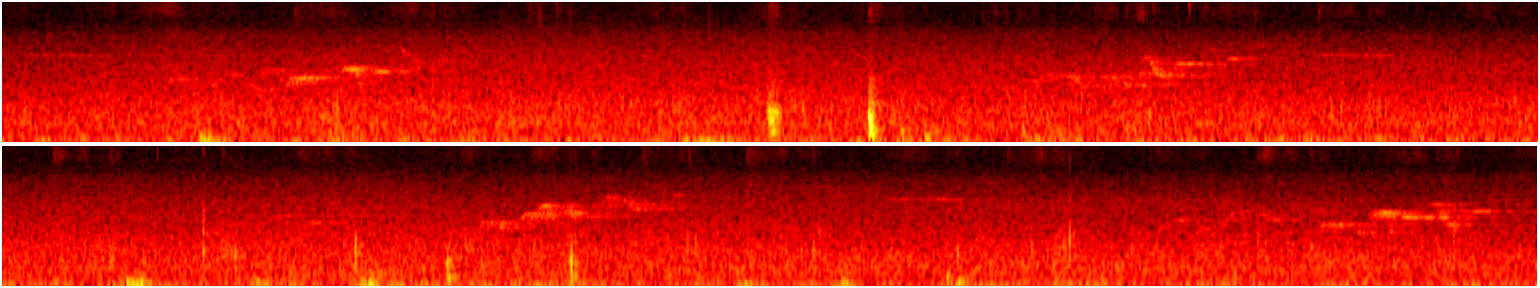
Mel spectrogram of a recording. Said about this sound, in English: Swainsons I don't have much experience with. They're a thrush, which means, well, they're one of the forest thrushes.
